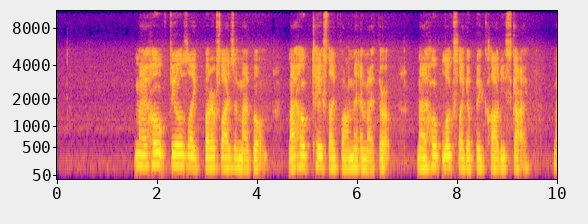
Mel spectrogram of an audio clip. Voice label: poem; My hope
